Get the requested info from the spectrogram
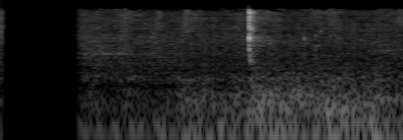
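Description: A sudden drop to dead silence, then a steady low rumble with a couple of faint clicks.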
